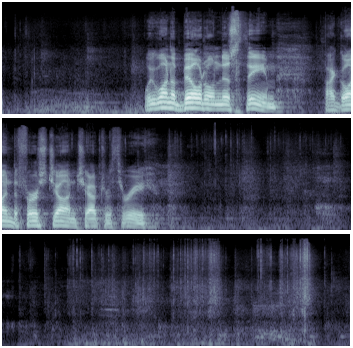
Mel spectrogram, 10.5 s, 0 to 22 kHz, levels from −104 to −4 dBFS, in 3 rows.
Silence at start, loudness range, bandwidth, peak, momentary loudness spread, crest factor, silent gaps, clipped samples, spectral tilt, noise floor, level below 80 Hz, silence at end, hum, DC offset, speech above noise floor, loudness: 1.45 s; 16 LU; 17 kHz; -4 dBFS; 27 LU; 24 dB; none; under 0.1%; -5 dB/octave; -69 dBFS; -58 dBFS; 0.4 s; none; under 0.1%; 46 dB; -24 LUFS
